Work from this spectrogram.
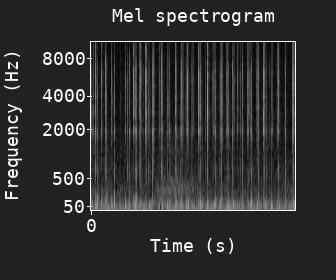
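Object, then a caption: Hard plastic game remote. A small, hollow white hard-plastic Wii remote is held close to the mic while its buttons are clicked, then held in both hands and tapped with the fingertips. The result is a rapid, uneven series of short, dry, bright clicks and taps centered near 3 kHz that stop almost instantly with no ring, over a faint low rumble.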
